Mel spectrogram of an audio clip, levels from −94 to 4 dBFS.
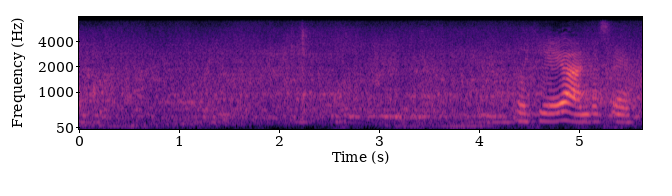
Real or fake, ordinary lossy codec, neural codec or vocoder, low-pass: fake; none; codec, 16 kHz, 2 kbps, X-Codec, HuBERT features, trained on general audio; 7.2 kHz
